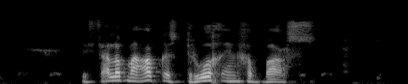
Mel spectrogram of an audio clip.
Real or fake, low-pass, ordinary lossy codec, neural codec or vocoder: fake; 10.8 kHz; MP3, 32 kbps; autoencoder, 48 kHz, 32 numbers a frame, DAC-VAE, trained on Japanese speech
